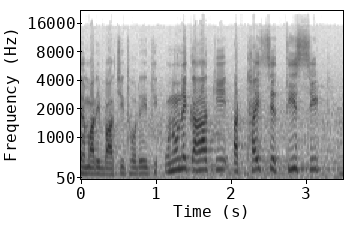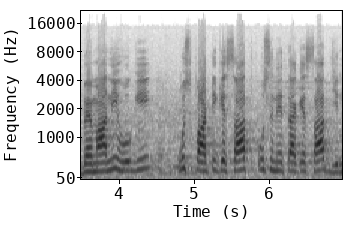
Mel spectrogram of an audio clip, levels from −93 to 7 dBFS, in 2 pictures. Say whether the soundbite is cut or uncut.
cut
